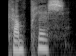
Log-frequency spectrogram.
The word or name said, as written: kampplads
